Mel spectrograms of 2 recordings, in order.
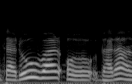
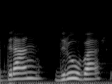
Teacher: en la vida real no se oye darüber o daran, se oye directamente dran, drüber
